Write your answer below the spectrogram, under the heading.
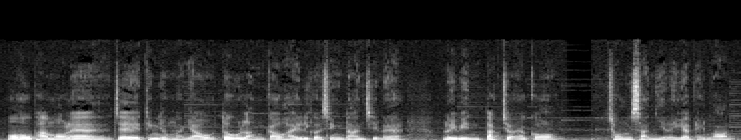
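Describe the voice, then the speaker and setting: A man's voice: mid-range voice, fairly even intonation, normal speed, dark tone. Cantonese-speaking male radio host over music. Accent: Hong Kong Cantonese. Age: middle-aged. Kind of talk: radio interview hosting. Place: small padded radio studio. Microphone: studio desk microphone.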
